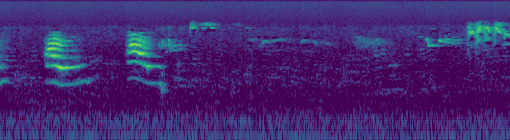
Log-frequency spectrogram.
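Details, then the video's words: Kitten mewing: two clear mews about one second apart, each a high harmonic cry that falls in pitch. Faint high chirps and quiet room noise follow. "Cat sound"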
